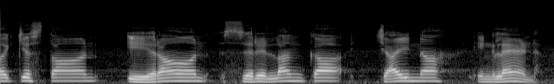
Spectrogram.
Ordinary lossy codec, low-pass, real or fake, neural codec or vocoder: none; none; real; none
